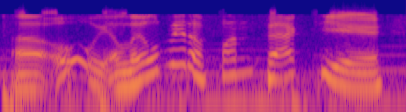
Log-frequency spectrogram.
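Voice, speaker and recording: Male co-caster, easygoing explainer, high and lively pitch, dull stream audio with clear music underneath. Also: fairly quick. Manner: easygoing, explains draft picks. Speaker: esports caster. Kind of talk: live esports commentary and banter.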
